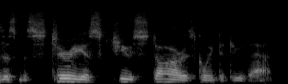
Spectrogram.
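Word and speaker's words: Q*: qar and it is q asteris but it's pronounced qar well this is claimed to have been an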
